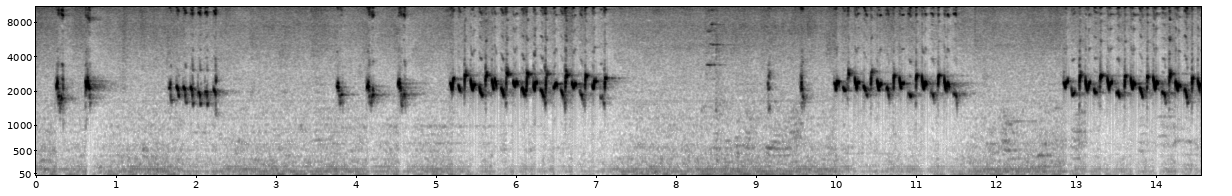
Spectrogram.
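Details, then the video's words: Yellow-vented bulbul song used as a lure to provoke other bulbuls to sing: bursts of rapid chattering notes in fast trills repeated in runs, mixed with short whistled chirps, separated by brief pauses. "suara KICAU burung trucukan gacor cukcuk ropel, pancingan bagus trucuk jadikan trucukan ropel EMOSI"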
